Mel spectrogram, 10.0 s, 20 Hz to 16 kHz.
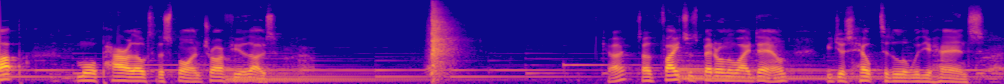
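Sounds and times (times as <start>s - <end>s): background music: 0.0s - 10.0s
golf club striking ball: 4.2s - 4.8s.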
